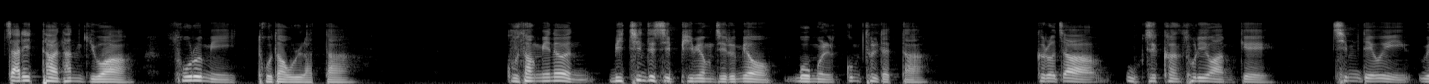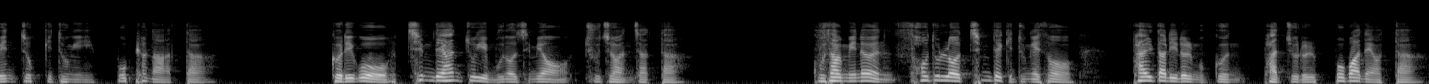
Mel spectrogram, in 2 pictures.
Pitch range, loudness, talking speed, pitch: 105-150 Hz, -23 LUFS, 210 characters per minute, 120 Hz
